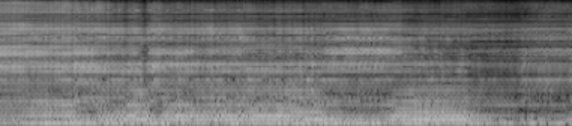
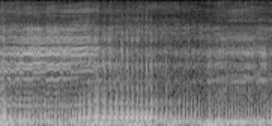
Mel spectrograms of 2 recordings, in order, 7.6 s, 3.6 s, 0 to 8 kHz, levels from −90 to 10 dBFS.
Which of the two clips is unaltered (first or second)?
second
